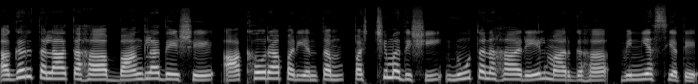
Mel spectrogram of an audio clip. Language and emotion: Sanskrit, neutral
